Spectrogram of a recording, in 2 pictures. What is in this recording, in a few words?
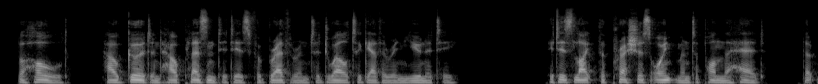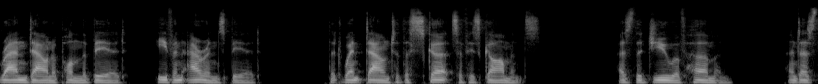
psalm kjv king james audio bible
